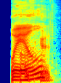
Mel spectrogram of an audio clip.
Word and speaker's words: whale: Whale or kale? Quail or kale? Yeah, he likes to pronounce his H's before the W.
